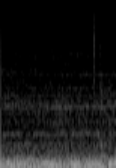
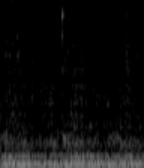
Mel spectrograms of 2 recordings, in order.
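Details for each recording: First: Oil-fired boiler on an old gravity hot water system, after unblocking the cold feed pipe: smooth, even low burner rumble with no gurgling, banging or surging; running normally. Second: Old oil-fired gravity hot-water heating system with no hot water: steady deep rumbling and gargling from the boiler, overheating and kettling, here caused by a blocked cold feed pipe; boiler kettling from overheating.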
